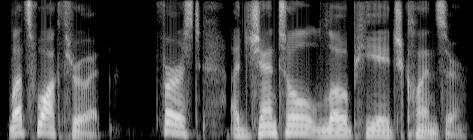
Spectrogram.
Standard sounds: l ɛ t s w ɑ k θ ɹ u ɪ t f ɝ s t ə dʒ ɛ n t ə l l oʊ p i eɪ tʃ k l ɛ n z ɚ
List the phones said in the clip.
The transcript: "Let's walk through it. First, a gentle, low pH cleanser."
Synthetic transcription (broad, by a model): l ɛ t s w ɑ k θ ɹ u ɪ t f ɝ s t ə dʒ ɛ n t l l oʊ p i eɪ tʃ k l ɛ n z ɚ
